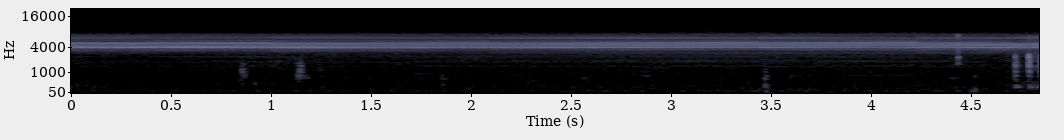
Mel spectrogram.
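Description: A steady high-pitched hiss sits around the upper range with a few faint clicks; unwanted electrical noise leaking through the piezo buzzer.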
